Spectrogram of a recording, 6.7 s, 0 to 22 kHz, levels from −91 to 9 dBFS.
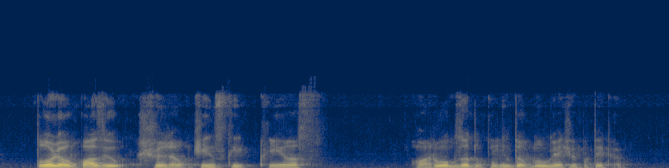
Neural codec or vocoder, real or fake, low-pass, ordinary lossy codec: autoencoder, 22.05 kHz, a latent of 192 numbers a frame, VITS, trained on one speaker; fake; 9.9 kHz; Opus, 24 kbps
